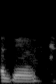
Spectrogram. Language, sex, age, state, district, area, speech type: Nepali, female, 30-45, West Bengal, Kalimpong, rural, conversation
